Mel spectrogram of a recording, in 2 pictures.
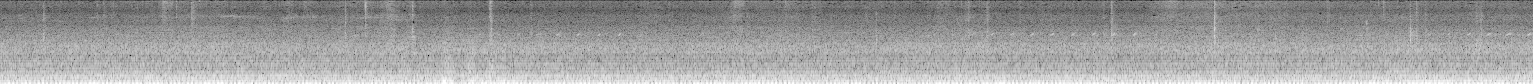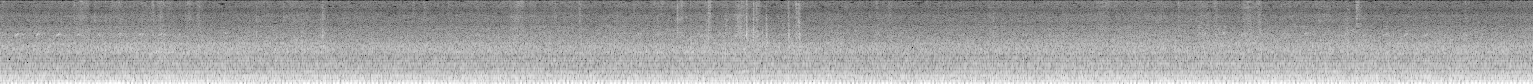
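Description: Car engine idling, a steady low rumble heard from inside the cabin, with a single sharp click about four seconds in.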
